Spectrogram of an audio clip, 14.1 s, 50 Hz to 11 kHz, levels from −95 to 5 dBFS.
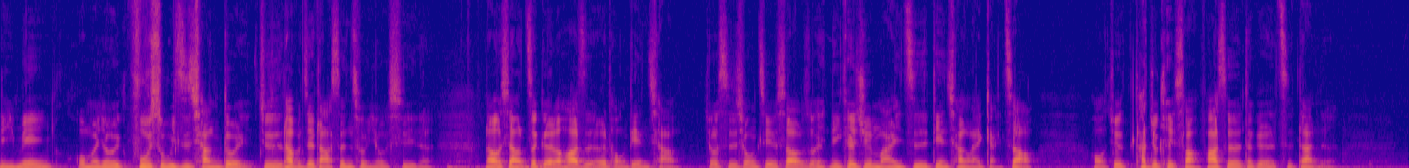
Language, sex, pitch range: Chinese, male, 100-125 Hz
